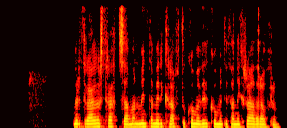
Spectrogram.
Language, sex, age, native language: Icelandic, female, 30-39, Icelandic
